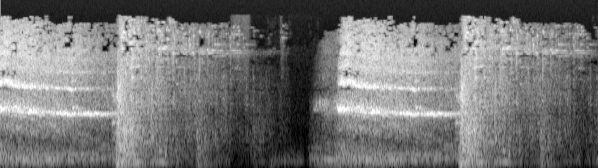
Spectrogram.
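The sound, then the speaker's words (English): A car crash sound effect plays twice: each time a tire screech is cut off by a loud burst of crashing metal and shattering glass, with a short lull between the two crashes. “Oh, there we go. The four car crashes”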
